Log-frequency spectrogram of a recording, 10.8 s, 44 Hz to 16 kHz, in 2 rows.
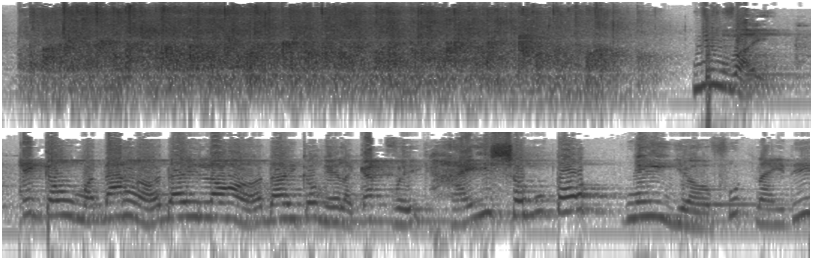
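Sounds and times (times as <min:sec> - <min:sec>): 
audience applause: 0:00.0 - 0:04.4
speech: 0:05.8 - 0:10.7.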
